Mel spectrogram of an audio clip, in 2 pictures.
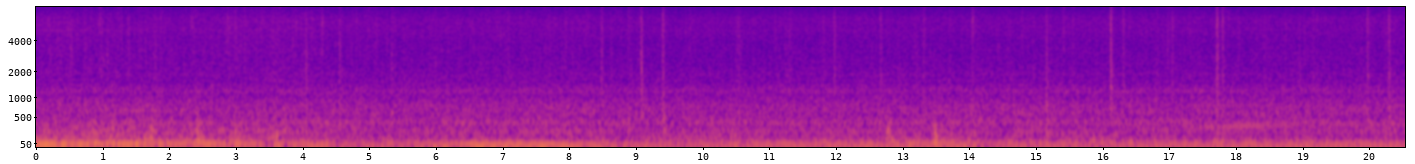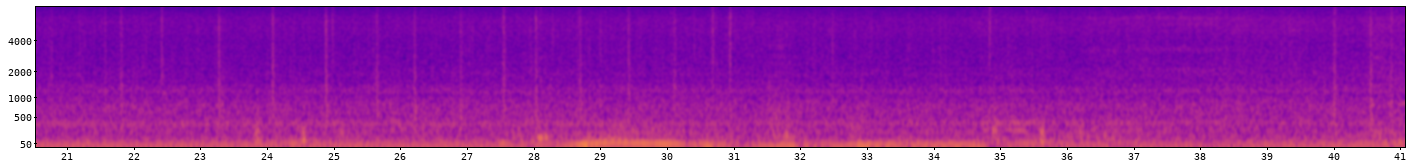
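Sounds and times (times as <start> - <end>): rain on car windshield and roof: 0.0 - 41.0
raindrops ticking: 0.0 - 41.0
low cabin rumble: 27.8 - 41.0.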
